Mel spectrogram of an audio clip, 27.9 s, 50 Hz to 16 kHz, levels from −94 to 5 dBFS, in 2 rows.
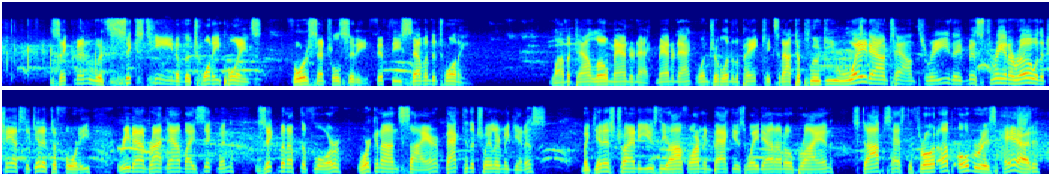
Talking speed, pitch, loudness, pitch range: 185 wpm, 145 Hz, -27 LUFS, 135-160 Hz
